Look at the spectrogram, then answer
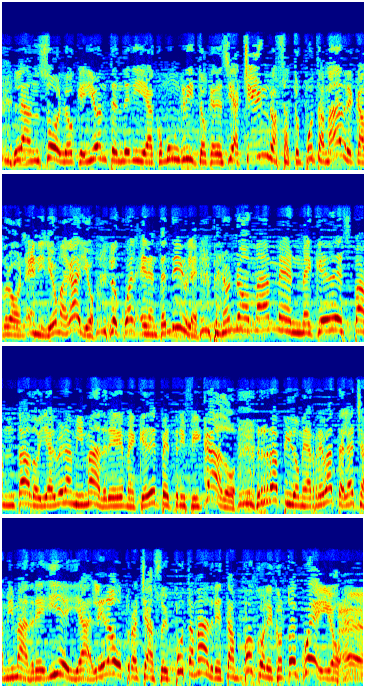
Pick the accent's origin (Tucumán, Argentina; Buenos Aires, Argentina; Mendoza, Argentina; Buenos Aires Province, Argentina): Tucumán, Argentina; Alberdi; Volví a mi pueblo, Alberdi.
